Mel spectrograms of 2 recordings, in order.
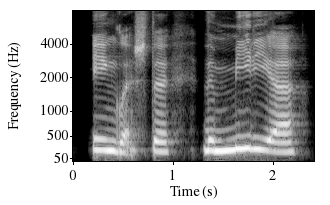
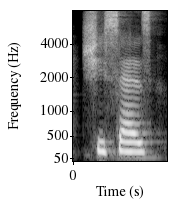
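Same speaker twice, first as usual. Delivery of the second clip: usual speaking voice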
